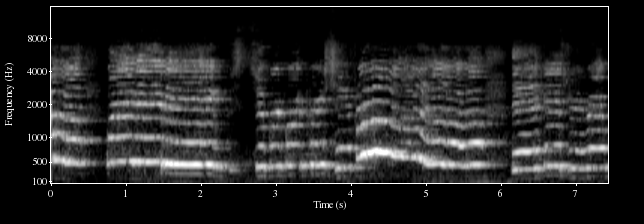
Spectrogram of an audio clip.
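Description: A single voice singing unaccompanied, holding and sliding between notes in phrases broken by brief pauses for breath.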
